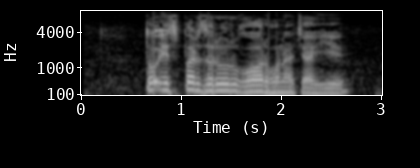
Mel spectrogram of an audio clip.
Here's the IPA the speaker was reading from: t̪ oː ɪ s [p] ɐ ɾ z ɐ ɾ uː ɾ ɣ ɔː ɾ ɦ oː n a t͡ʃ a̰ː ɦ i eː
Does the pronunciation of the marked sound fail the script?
no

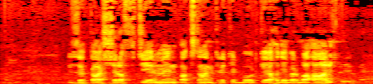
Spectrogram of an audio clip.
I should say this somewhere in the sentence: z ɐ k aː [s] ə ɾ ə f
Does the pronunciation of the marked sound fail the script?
yes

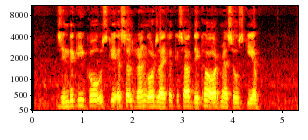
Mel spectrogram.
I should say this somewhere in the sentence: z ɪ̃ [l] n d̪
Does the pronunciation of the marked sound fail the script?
yes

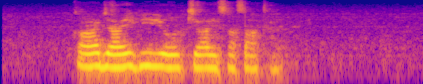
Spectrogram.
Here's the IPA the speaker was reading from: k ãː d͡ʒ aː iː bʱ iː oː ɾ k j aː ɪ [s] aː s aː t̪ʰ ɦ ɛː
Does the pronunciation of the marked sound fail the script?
no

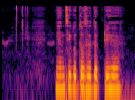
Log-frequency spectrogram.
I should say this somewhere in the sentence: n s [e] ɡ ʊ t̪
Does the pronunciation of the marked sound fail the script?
yes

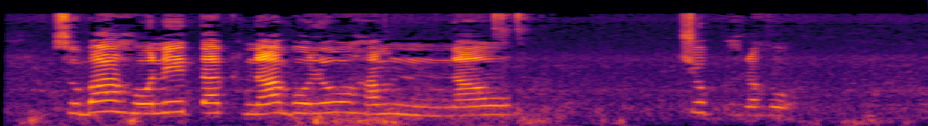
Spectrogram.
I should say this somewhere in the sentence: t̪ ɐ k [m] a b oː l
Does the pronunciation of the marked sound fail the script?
yes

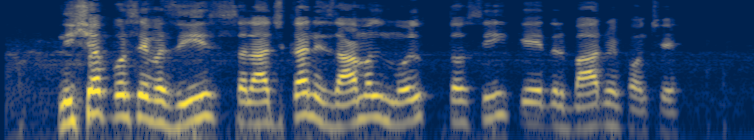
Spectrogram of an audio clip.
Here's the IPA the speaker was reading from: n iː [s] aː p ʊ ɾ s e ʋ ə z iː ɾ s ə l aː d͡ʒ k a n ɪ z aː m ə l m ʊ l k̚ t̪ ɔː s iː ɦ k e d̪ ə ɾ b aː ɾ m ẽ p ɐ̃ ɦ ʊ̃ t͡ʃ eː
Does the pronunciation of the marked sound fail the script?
yes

